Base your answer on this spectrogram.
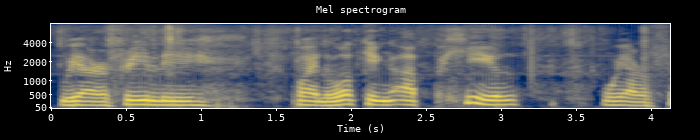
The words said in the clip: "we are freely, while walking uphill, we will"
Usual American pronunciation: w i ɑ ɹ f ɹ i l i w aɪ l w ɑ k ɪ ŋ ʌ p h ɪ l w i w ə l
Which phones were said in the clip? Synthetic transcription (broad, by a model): w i ɑ ɹ f ɹ i l i w aɪ l w ɑ k ɪ ŋ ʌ p h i l w i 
